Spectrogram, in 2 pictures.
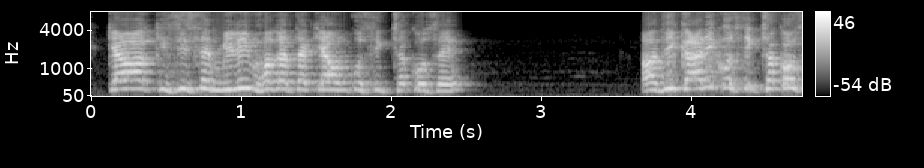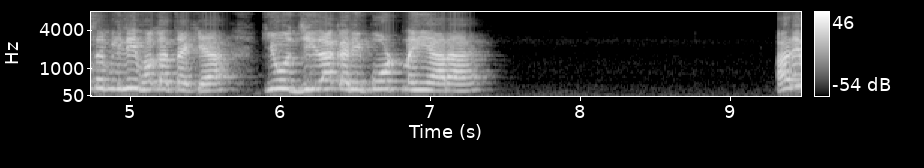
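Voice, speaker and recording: High bright-voiced man ranting. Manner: combative, questioning, taunting. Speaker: political commentator. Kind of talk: heated political commentary.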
